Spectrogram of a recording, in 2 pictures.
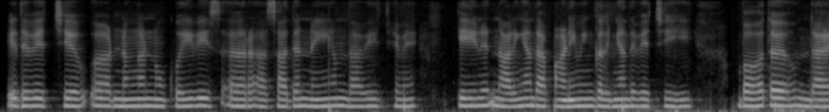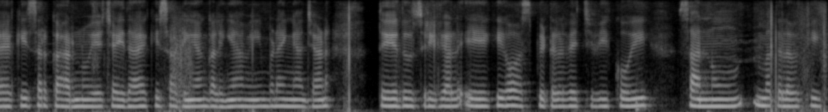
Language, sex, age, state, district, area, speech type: Punjabi, female, 18-30, Punjab, Tarn Taran, rural, spontaneous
